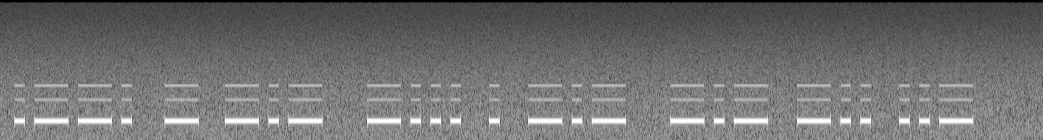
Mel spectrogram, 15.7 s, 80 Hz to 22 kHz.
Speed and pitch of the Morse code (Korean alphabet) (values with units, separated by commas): 8 wpm, 620 Hz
